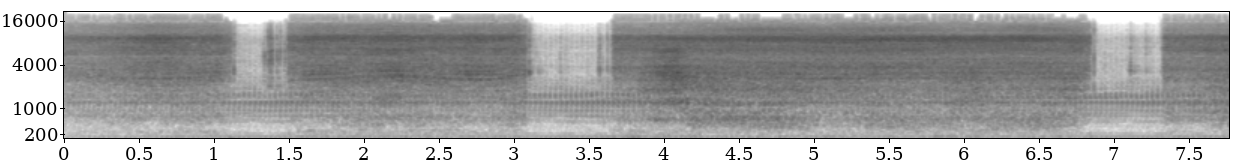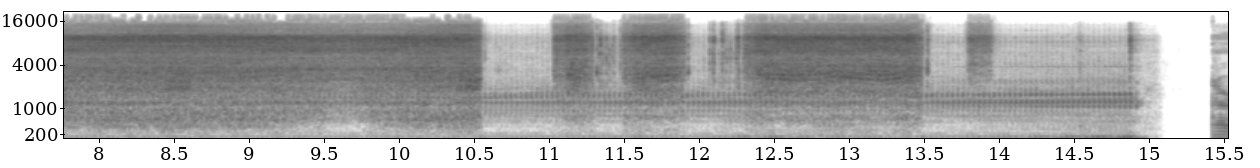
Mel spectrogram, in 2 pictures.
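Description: Spray gun laying a pearl paint coat over a white base coat on a crankbait fishing lure: a loud, steady hissing spray in long bursts broken by brief pauses, close up and alone.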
